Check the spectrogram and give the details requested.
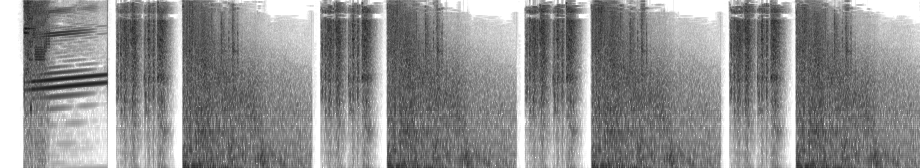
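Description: Gunshot sound effects: a short rising whine at the start, then four loud, heavy shots about a second and a half apart, each with a long echoing tail. Quick clusters of sharp cracks come between them.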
